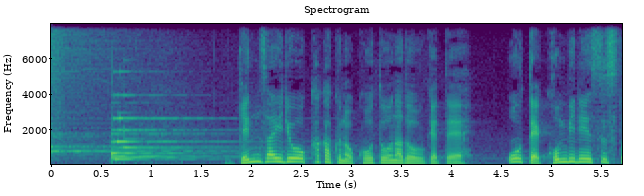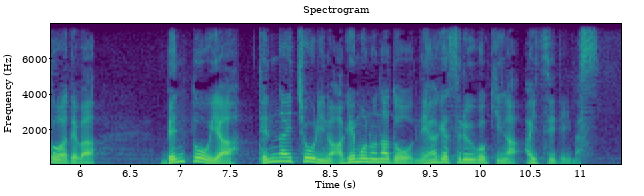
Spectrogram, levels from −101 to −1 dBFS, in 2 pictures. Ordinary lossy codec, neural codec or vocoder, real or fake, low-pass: none; none; real; none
